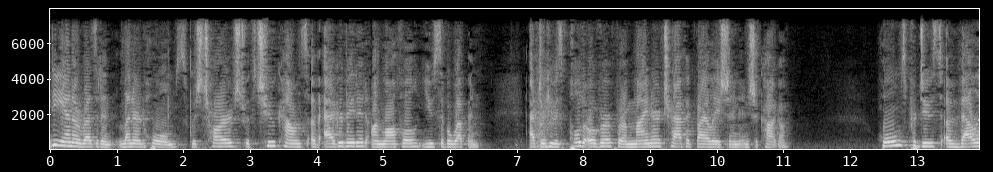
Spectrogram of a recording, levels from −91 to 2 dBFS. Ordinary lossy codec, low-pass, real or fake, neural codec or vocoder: AAC, 48 kbps; 7.2 kHz; real; none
